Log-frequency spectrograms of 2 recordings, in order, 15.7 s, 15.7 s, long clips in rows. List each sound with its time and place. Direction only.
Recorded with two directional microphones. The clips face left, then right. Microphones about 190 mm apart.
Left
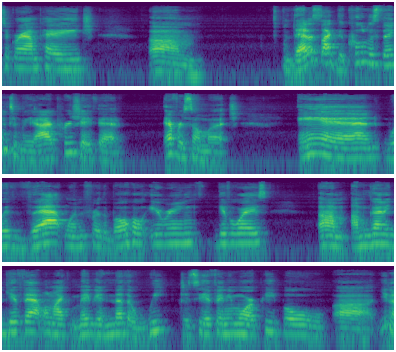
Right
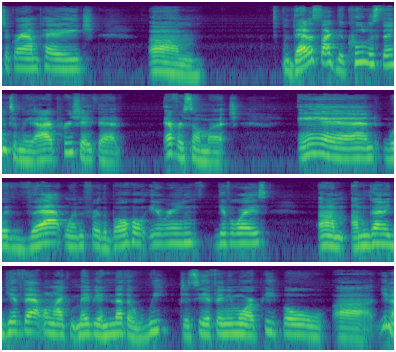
0.0 s speech: 35° right (ahead or behind)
